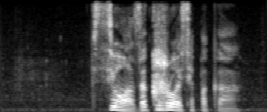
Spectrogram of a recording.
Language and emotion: Russian, angry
